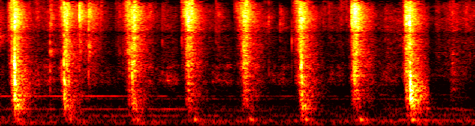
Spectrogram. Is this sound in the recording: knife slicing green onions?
yes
